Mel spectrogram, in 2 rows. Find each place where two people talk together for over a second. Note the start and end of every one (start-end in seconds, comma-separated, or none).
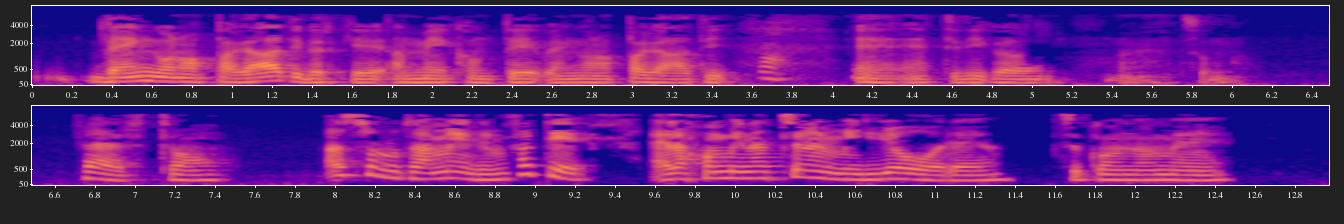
none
